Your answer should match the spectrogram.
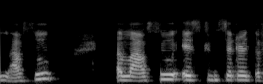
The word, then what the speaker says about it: Lao Tzu: Lao Tzu, that's how you say it.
